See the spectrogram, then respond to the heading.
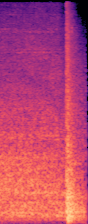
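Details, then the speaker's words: Ford Triton with aluminum heads, after repairing a blown-out spark plug thread with an insert, new plug and coil: even steady idle, popping noise gone, one thump partway. Normal idle. "now we have no more popping noise it's good for a"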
